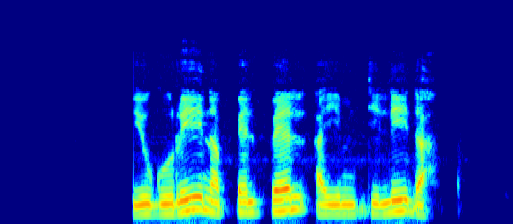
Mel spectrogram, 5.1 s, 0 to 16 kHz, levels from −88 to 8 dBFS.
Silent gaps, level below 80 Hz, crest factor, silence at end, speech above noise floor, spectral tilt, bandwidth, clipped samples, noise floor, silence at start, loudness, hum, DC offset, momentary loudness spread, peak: none; -68 dBFS; 18 dB; 0.8 s; over 68 dB; -8.5 dB/octave; 6.2 kHz; under 0.1%; under -90 dBFS; 1.35 s; -23 LUFS; none; under 0.1%; 7 LU; -6 dBFS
